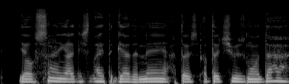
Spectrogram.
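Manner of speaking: put-on tearful, crying voice. Retelling how the dad came up crying after a shooting: imitating dad crying. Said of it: "crying to me, like".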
